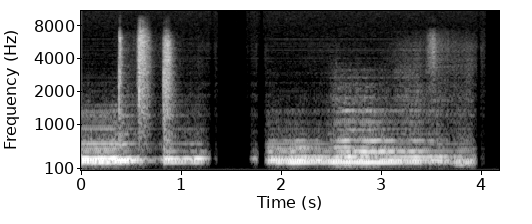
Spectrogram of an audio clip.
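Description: Soft background music of sustained, held tones in two phrases, broken by a short pause about a second and a half in.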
